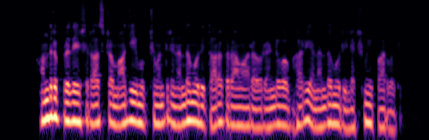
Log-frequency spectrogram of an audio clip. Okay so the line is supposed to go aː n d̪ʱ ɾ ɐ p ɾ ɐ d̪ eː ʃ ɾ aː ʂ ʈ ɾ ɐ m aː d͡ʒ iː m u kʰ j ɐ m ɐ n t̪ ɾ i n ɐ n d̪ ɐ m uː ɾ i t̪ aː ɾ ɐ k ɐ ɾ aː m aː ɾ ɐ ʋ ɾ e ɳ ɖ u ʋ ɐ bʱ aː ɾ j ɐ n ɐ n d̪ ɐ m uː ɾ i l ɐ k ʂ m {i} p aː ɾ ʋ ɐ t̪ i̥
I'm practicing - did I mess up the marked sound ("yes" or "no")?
yes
